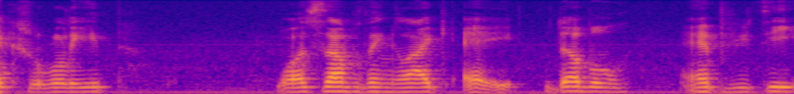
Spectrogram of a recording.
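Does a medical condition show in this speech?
Yes: cerebral palsy.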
